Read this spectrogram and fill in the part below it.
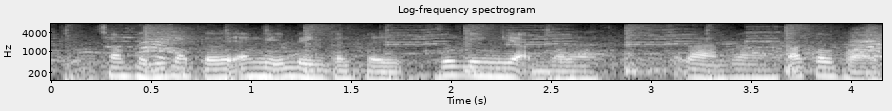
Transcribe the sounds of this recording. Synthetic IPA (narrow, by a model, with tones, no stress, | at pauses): t͡ɕɔ˧wŋ͡m̪t̪ʰə˨˩˨zaː˧t̪əː˨˦jʔɛ˧mŋḭ˧˥mi˨˩ŋ̟kə˨˩nfaː˧˩jzu˦˥t̚kï˧ŋ̟ŋḭ˧˨əmvaː˨˩laː˨˩taː˦˥k̚ɓaː˧˩nvaː˨˩kaː˦˥kːə˧wɦɔ˧˩j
